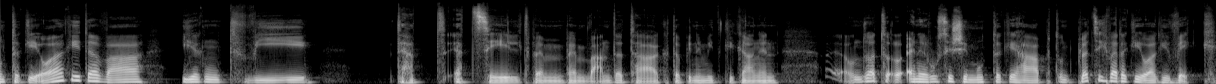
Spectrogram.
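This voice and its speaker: A very slow, fairly low-pitched man's voice with a dark, mellow tone and lively intonation, dry and close with no echo on a very clean recording with a silent background. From Upper Austria, rural. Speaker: podcast host. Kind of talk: interview.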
